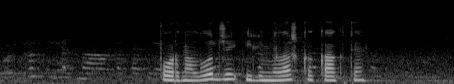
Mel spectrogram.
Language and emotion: Russian, neutral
